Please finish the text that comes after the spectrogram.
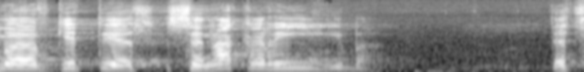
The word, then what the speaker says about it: Sennacherib: a guy by the name of, get this, Sennacherib.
